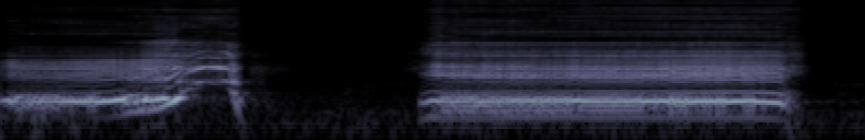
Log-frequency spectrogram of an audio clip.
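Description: Angus bull bellowing twice. The first call lasts nearly two seconds and ends in a swoop up and down in pitch. After about a second's pause comes a longer, steady call of nearly three seconds.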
